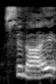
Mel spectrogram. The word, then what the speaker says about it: Sinai: Sinai, actually, is the pronunciation, and that is also where some of these Sinites had settled.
